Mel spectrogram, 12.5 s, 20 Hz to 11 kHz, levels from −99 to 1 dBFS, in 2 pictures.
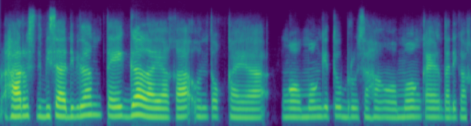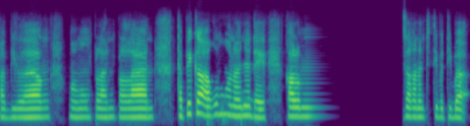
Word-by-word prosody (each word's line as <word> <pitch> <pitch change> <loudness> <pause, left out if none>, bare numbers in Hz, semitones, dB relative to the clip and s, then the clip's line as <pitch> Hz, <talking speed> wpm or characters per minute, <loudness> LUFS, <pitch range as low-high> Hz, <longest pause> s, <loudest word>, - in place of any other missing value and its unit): harus 205 +1 +8
di - - -4
bisa 205 +1 +4
dibilang 225 +4 0
tegalah 205 0 +6
ya 185 - +2
Kak, 190 +1 +3
untuk 190 -1 -7
kayak 175 -1 -3 0.2
ngomong 185 0 -1
gitu. 195 +1 -6
Berusaha 185 0 -7
ngomong 180 +2 -3
kayak 185 0 -1
yang 180 - -11
tadi 180 0 -5
Kakak 180 0 -6
bilang 180 0 +2 0.3
ngomong 185 -1 -7
pelan-pelan. 185 0 +1 0.4
Tapi 205 +4 -3
Kak, 260 -2 +8
aku 205 +3 -2
mau 235 -1 -4
nanya 205 +1 0
deh, 180 -1 0 0.3
kalo 195 -1 +4 1.4
misalkan 190 -1 -2
nanti 185 - -14
tiba-tiba 185 -1 -4
185 Hz, 145 wpm, -20 LUFS, 180-200 Hz, 1.4 s, harus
